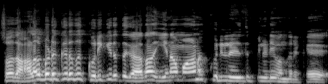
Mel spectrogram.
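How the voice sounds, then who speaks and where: Tamil Nadu male tutor, high voice, quizzes himself through each point. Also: sing-song, quick pace. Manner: asks and answers his own questions, mixing in English words. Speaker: Tamil grammar teacher. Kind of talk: exam coaching lecture.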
